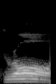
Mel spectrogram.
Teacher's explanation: 어가 턱이 조금 더 벌어지면서 어를 잡아 끄는 느낌으로 발음을 해야 되는 거예요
